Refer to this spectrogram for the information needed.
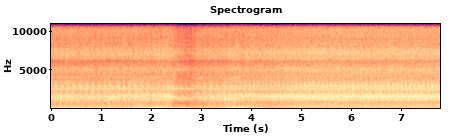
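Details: Land Rover Discovery 2 TD5 diesel after a fuel filter change, primed by cycling the key three times: catches after a brief crank and settles into a steady, even idle with a smooth low clatter, no stumbling and no leaks; normal idle.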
